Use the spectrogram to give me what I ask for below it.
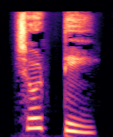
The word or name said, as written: ಚೊಟ್ಟಿ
